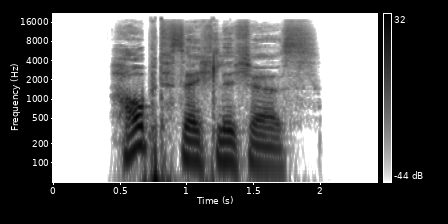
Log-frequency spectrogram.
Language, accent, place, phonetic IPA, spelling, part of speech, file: German, Germany, Berlin, [ˈhaʊ̯ptˌzɛçlɪçəs], hauptsächliches, adjective, De-hauptsächliches.ogg
- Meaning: strong/mixed nominative/accusative neuter singular of hauptsächlich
